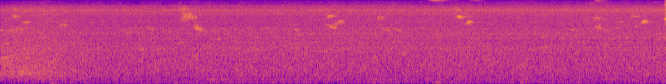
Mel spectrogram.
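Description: Steady outdoor background noise, an even hiss, with a few faint, short, high bird chirps scattered through it; the pigeon itself is not heard cooing.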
